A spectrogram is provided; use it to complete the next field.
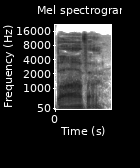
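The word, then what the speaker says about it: bhāva: word for becoming and the word Bava with a long a is the word for an emotional state they're very closely aligned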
